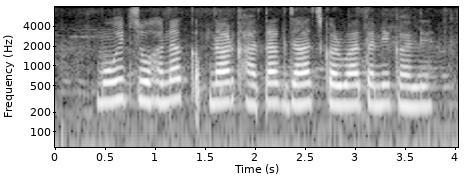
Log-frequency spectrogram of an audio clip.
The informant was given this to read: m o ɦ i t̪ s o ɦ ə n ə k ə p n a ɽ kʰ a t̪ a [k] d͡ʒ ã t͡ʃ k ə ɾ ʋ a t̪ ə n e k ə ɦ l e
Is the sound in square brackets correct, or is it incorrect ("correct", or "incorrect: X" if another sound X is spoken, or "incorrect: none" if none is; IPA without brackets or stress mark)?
correct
